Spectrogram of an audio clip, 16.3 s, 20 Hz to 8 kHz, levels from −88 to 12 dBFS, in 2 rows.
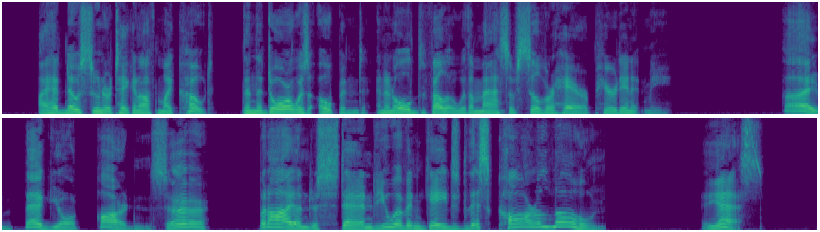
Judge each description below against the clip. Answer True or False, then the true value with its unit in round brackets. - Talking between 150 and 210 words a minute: True (155 wpm)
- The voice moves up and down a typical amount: False (7.0 semitones)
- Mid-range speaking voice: True (165 Hz)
